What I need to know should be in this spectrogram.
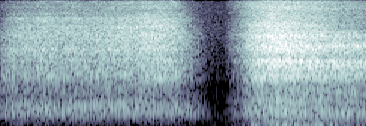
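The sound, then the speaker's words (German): Deep breathing with eyes closed during a calming exercise: a long, airy breath, a brief silent pause, then another fuller, louder breath with a soft hiss. “vielleicht mal Augen zu, ein paar tiefe Atemzüge.”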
